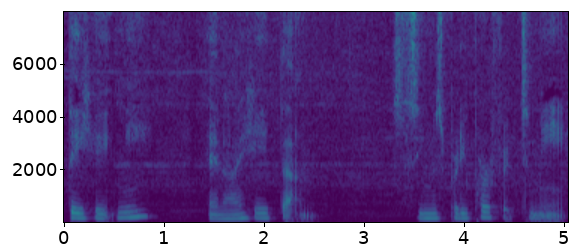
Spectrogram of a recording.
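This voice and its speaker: A woman acts out a young female werewolf in an intimate ASMR roleplay. Her voice is mellow, lowish and breathy, often sinking toward a whisper. She speaks slowly and haltingly, blunt and guarded but grudgingly caring. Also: heavily acted, low-quality recording. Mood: dismissive. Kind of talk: ASMR roleplay, intimate one-sided character dialogue.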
